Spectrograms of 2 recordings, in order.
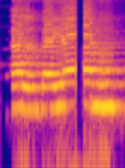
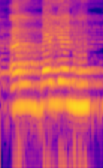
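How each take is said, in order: First: The middle vowel is held long. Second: The middle vowel is cut short. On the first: The speaker calls it right. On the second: The speaker calls it wrong.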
